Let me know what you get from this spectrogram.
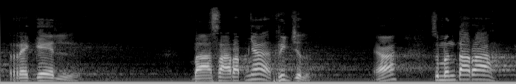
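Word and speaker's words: רגל: Makanya kalau bahasa Arabnya itu rijil, kaki, mereka menyebutnya regel.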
